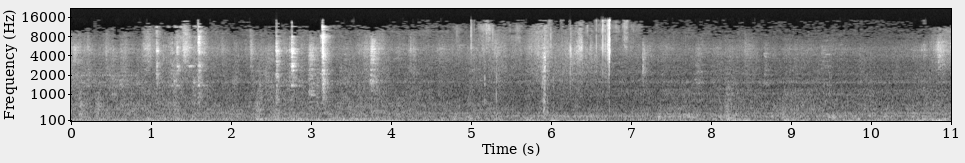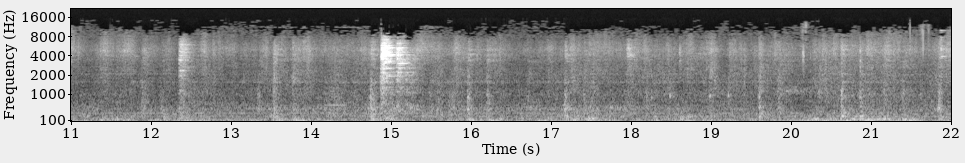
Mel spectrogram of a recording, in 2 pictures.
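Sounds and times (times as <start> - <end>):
rattles and clicks: 0.0 - 7.4, 17.1 - 22.0
low rumble of train wheels: 0.0 - 22.0.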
